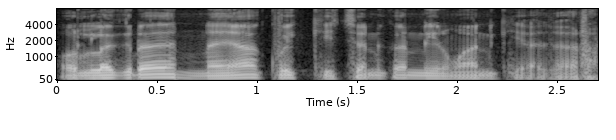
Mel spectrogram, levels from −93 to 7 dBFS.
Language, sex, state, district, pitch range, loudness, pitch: Hindi, male, Bihar, Katihar, 100-115 Hz, -20 LUFS, 110 Hz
